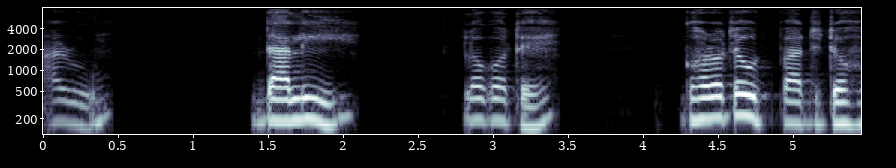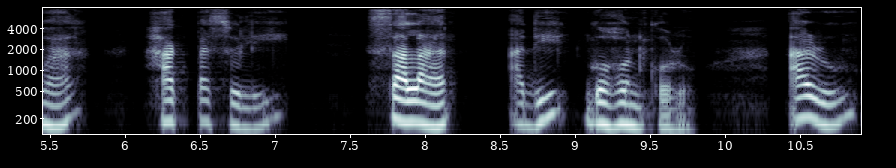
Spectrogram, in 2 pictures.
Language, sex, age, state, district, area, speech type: Assamese, female, 30-45, Assam, Majuli, rural, spontaneous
